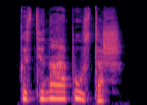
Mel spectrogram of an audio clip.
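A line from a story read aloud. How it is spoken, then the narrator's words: Breathless exhale. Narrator (Russian): выдохнула Лилейна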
